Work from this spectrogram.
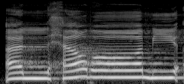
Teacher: Ra matobi'i dhahiri ya, karena ada alif didahului fathah, maka panjang ra-nya 2 harokat.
